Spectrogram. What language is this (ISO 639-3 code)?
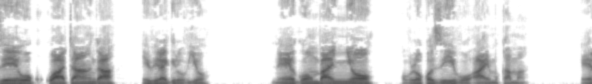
lug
